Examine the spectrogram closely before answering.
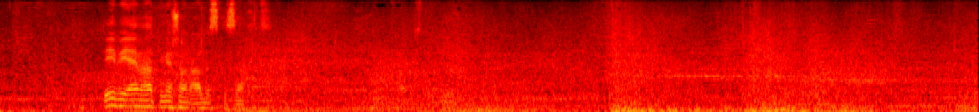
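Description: Magic spells crackle and boom in a game battle.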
